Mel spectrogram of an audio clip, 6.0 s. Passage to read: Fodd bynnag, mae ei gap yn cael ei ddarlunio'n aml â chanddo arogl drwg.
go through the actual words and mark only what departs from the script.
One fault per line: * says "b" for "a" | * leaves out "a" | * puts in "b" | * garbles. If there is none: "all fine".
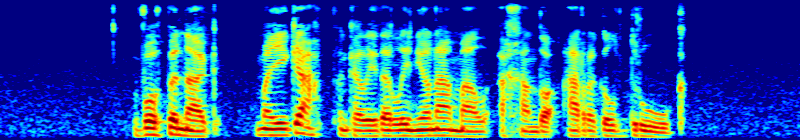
all fine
